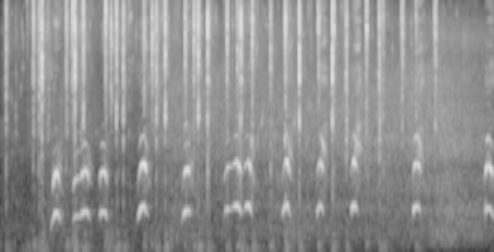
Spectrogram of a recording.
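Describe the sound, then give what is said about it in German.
A dog barks repeatedly in quick, uneven bursts, loud, with sharp clattering or tapping sounds scattered in the background. “das ist ja ein schöner Hund.”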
